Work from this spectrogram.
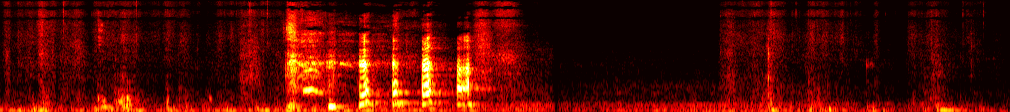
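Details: Pet Dachshunds out in the rain give a quick run of about five short, high, whining yelps bunched within two seconds. Quieter murmurs come before and after, over a low, steady background rumble.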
